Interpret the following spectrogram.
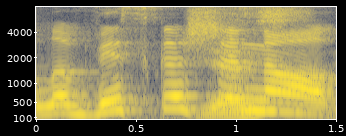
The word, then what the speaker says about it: Laviska Shenault: Want to talk to you about another guy who made some plays on the offensive side of the ball, Laviska Shenault.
